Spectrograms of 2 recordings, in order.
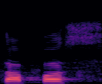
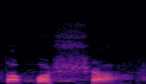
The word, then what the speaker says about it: তপস্যা: হিসেবে উচ্চারণ করা হয় তাহলে তাপস বা তাসসিয়া বা তাপস আমরা বলি না মনে করেন যে তপস্যা দন্তস্য জফলা আকার এক্ষেত্রে দন্তস্য উচ্চারণ হলো স জফলারের পরিবর্তে ইয় আর আকার আ উচ্চারণ হলো তাহলে তাপাস উচ্চারণ হবে ত কস তাপাস তাপাসিয়া এভাবে উচ্চারণটা আসবে তারপরে দেখুন লুপ্ত অ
